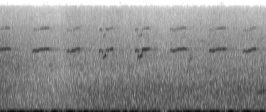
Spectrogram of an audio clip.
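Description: A bird chirping over and over, short high calls about twice a second, over a loud, swelling wash of sea surf.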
